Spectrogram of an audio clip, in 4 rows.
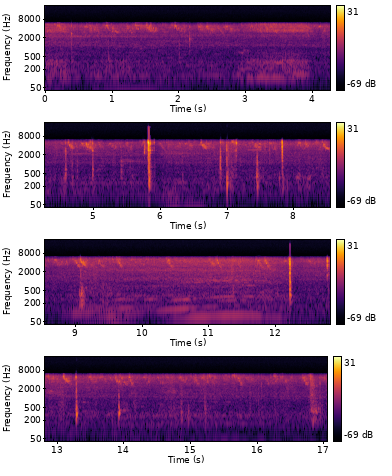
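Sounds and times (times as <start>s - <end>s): dog snoring: 0.0s - 1.7s, 2.9s - 4.0s.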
